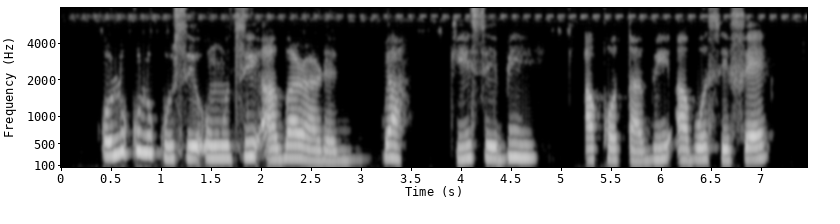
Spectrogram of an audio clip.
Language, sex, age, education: Yoruba, female, 15-29, tertiary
